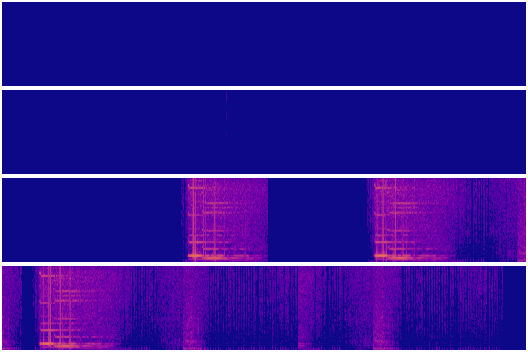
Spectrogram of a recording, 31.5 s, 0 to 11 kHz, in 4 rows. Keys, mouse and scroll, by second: 0.7 a, 1.5 click, 2.1 shift+click, 2.8 j, 3.3 a, 4.1 middle click, 5.4 click, 7.1 shift+click, 7.5 middle click, 8.6 shift+click, 11.1-12.3 shift+drag, 12.7 shift+click, 13.1 shift+click, 14.2 shift+click, 14.8 shift+click, 15.3 shift+click, 15.8 shift+click, 16.9 shift+click, 20.0-22.2 middle drag, 23.2 ctrl+x, 27.5 v, 28.4 right click, 29.4 shift+middle click, 29.6 shift+middle click, 30.2 z.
